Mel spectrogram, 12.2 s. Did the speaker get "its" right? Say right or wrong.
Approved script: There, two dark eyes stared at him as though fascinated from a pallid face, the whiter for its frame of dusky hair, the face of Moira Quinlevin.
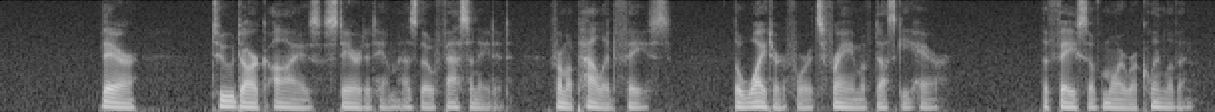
right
